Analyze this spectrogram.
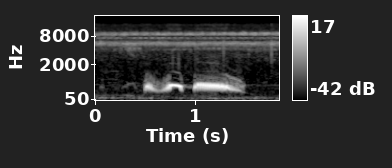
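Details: Spotted dove lure song, aimed at provoking rivals to answer: a single phrase, a wavering short coo then a longer, level-to-falling low coo, clean and close.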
